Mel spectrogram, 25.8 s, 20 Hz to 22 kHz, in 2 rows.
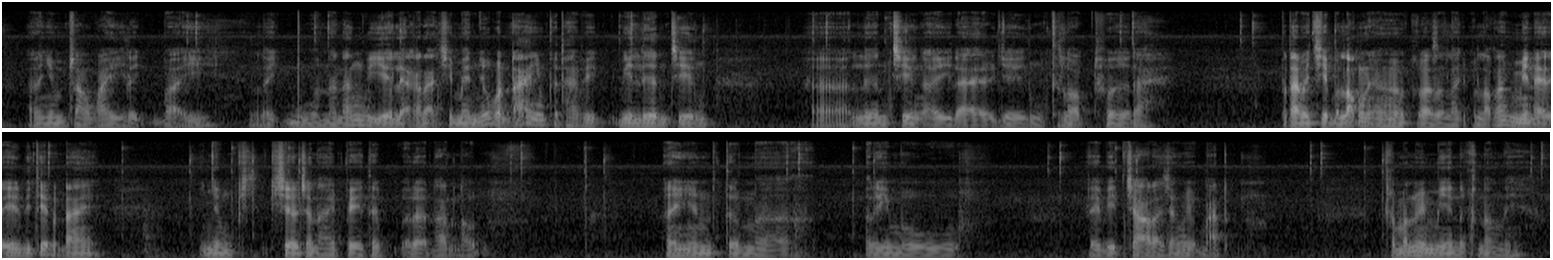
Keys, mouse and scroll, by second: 0.4-1.4 scroll up 1, 2.8 scroll down 1, 3.1 middle click, 3.8-4.5 scroll up 2, 5.6 middle click, 7.0-7.4 scroll down 3, 7.8 scroll up 3, 10.5 scroll down 1, 10.8 middle click, 11.1-11.5 scroll down 1, 11.5-12.1 scroll up 4, 13.4 scroll down 4, 13.8 middle click, 14.7 middle click, 15.7-17.0 scroll up 3, 17.3-17.7 scroll down 1, 17.7 middle click, 18.2-19.4 scroll up 4, 19.6 scroll down 1, 19.9 middle click, 20.5 scroll up 2, 21.8 scroll down 1, 22.1 middle click, 22.7-23.1 scroll up 2, 24.1 middle click.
